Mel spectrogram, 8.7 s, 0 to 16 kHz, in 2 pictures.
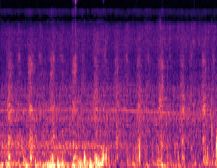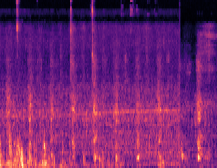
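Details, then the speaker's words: Black+Decker BPWM09W 0.9 cu ft portable washer ending the final spin of a rapid cycle; drum rumble fades as the tub stops while the pump keeps humming with light clicks draining water, normal. "Okay, so we're into the ending of the final spin for the cycle on this rapid cycle. As you can see, the pump is still working to push that excess water out, and the spin cycle is finished as the tumbler has stopped spinning."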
